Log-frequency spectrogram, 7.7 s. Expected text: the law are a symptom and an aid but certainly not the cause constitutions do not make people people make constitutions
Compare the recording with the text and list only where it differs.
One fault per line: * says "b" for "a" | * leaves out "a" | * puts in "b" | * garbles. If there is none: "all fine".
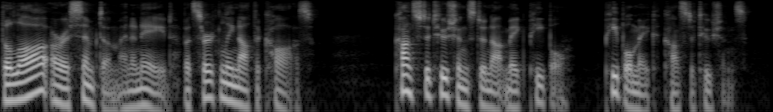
all fine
